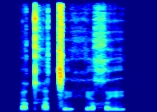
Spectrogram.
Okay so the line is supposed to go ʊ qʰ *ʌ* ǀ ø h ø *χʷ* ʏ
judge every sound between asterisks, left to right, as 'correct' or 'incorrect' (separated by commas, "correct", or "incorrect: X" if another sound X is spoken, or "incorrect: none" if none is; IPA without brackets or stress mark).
incorrect: a, incorrect: χ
